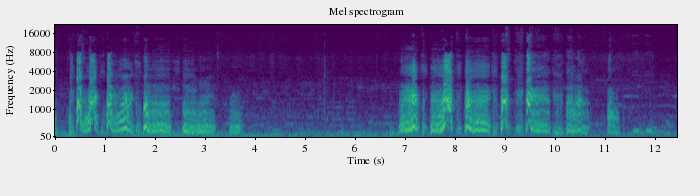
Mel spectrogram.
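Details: Angry puppy barking in two volleys of sharp, harsh barks, several in quick succession for about four seconds, a quiet pause, then another burst of rapid barks.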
